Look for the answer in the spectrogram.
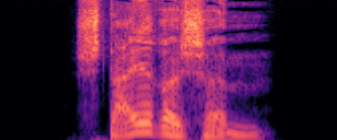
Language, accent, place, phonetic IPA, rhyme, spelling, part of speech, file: German, Germany, Berlin, [ˈʃtaɪ̯ʁɪʃm̩], -aɪ̯ʁɪʃm̩, steirischem, adjective, De-steirischem.ogg
- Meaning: strong dative masculine/neuter singular of steirisch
